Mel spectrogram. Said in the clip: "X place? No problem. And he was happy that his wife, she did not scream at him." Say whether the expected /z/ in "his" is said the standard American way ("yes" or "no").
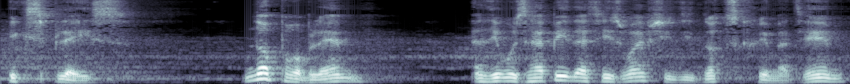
yes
